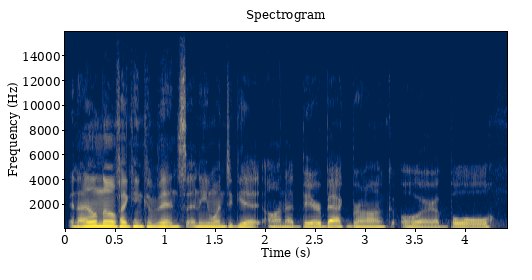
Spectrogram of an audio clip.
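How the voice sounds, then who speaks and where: A man's voice: a little high, steady tone, fairly quick, warm tone, clean tone. A man from Romania hosting a podcast from his garage studio, chatting casually and rambling with frequent restarts. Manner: rambling, restarts and laughs often. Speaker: podcast host. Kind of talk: casual chat.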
